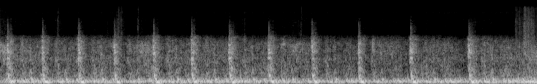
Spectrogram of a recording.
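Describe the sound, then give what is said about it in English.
AR-15 rifle emptying a drum magazine: many sharp, evenly spaced shots in a fast, steady rhythm over a constant loud, noisy background, with no voices. “handed him his AR-15 and says, unload this drum mag. So it's my dad shooting”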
